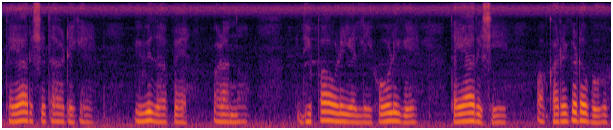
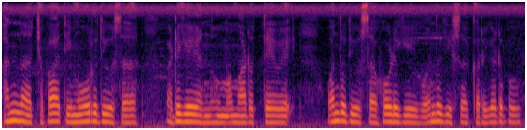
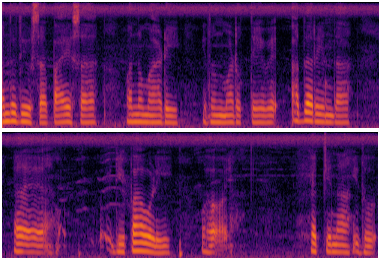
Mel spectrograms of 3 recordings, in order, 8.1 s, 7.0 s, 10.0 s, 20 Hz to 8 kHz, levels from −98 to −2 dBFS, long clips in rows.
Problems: background sounds at intervals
